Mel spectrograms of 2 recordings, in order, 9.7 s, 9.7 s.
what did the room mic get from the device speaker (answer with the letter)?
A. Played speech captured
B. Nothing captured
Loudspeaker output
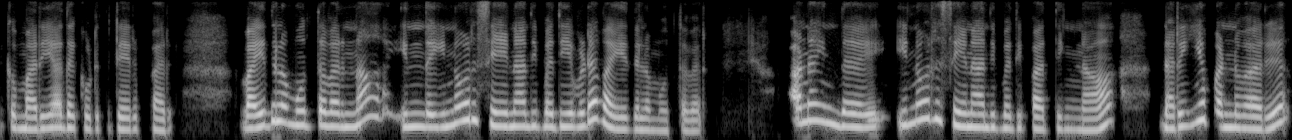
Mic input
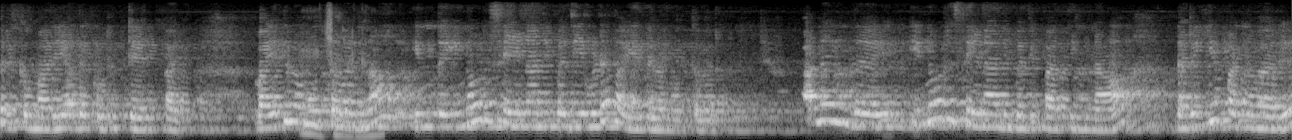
A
